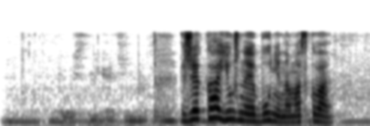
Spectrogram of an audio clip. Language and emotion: Russian, neutral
